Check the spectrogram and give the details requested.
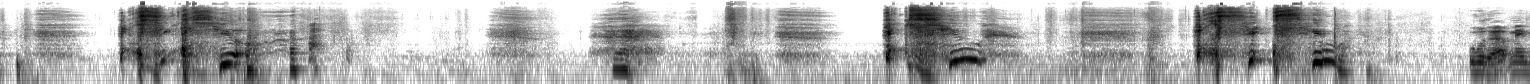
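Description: A run of several loud, explosive sneezes with short breaths and brief voices between them in a quiet room.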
